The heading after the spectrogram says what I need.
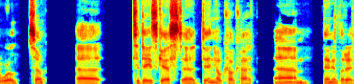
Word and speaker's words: Kocot: Kocot. The C becomes a Z actually, so it's quite complicated.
